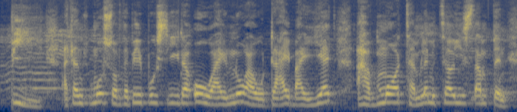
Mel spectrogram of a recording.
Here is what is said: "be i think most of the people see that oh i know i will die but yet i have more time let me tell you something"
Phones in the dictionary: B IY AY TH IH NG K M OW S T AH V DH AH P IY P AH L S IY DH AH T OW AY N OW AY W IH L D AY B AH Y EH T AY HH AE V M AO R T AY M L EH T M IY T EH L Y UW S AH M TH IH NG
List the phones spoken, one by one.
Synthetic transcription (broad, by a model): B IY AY T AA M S M OW S T AH V DH AH P IY P AH L S IY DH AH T OW AY N OW AY W IH L D AY B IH Y EH T AY HH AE V M AO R T AY M L EH T M IY T EH L Y UW S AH M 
